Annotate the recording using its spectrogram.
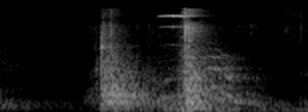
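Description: A door being opened: a rush of noise lasting about a second, starting under a second in, with a sharp click partway through.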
